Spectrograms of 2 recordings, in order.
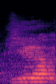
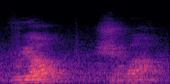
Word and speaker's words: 브엘세바: 영어로만 그냥 써놓으면 비유가 되는데요. 비유라고 읽지 마시고 부여 쉐바 이렇게 읽으셔야 되겠습니다.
